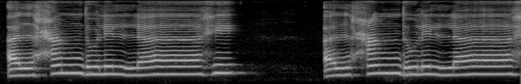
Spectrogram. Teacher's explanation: کھڑا زبر کو 2 کاؤنٹس کھینچ کر پڑھا جاتا ہے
